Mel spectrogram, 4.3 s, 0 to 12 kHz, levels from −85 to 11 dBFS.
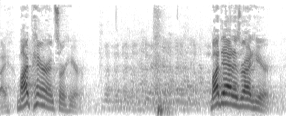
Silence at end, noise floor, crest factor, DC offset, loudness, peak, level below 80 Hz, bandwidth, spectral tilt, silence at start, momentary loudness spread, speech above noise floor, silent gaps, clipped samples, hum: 0.3 s; -50 dBFS; 22 dB; under 0.1%; -19 LUFS; 0 dBFS; -60 dBFS; 11 kHz; -4 dB/octave; 0 s; 23 LU; 31 dB; none; under 0.1%; none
